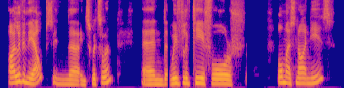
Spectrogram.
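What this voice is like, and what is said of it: Australian accent. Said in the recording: “not from Australia, as your accent might suggest”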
